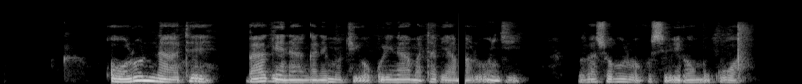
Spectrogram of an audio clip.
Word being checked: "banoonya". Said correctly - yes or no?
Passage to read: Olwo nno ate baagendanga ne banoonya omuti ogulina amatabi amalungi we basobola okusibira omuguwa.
no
